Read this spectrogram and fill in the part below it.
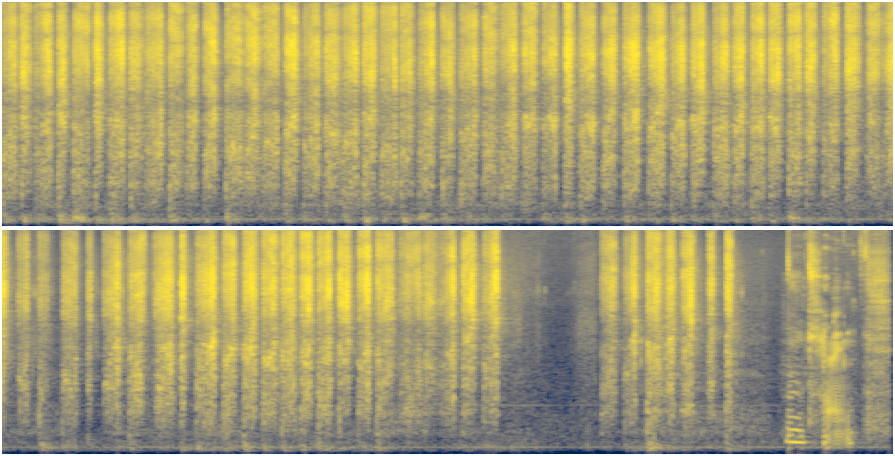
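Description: Paintbrush blending paint on a winter painting with small crisscross strokes, a steady run of quick rubbing, scratchy rasps close up, briefly pausing near the end.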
